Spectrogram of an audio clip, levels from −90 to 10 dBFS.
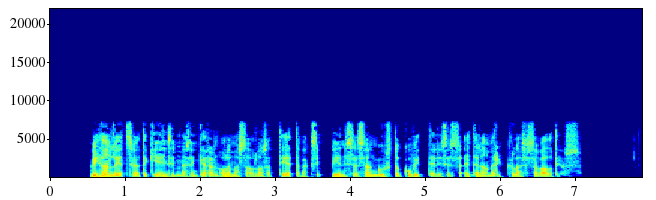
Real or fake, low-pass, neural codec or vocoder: real; 7.2 kHz; none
